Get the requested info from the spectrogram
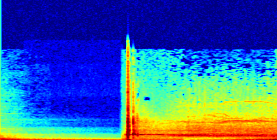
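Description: A commercial's music fading out into a short near-quiet gap, then a single sharp hit sound effect about two seconds in. The hit opens the next commercial's music, with a held electronic tone under it.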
